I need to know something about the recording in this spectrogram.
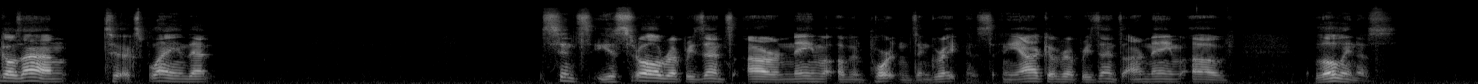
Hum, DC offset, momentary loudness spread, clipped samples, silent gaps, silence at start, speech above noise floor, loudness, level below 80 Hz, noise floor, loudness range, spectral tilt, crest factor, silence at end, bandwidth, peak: none; under 0.1%; 15 LU; under 0.1%; none; 0 s; 34 dB; -31 LUFS; -72 dBFS; -65 dBFS; 9 LU; -1.5 dB/octave; 22 dB; 0.85 s; over 20 kHz; -10 dBFS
